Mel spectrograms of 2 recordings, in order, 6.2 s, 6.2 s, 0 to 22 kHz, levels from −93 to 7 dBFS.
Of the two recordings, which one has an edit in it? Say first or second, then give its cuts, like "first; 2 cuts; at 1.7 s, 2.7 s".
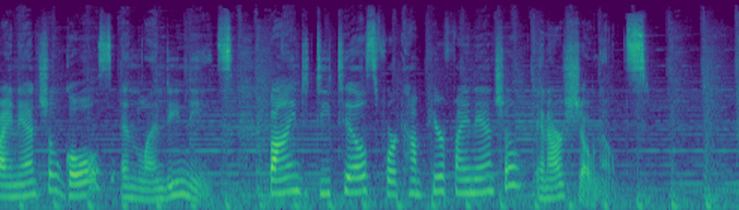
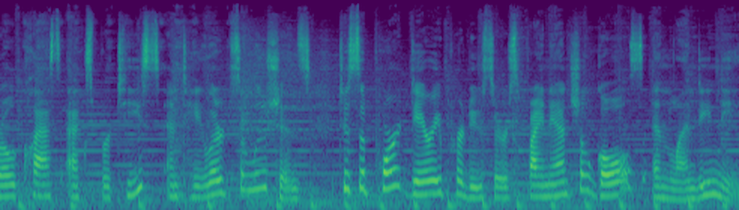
first; 1 cut; at 5.2 s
